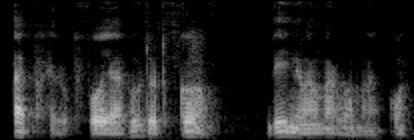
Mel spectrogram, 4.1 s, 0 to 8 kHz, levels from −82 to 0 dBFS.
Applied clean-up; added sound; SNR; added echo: neural mask model DeepFilterNet 3.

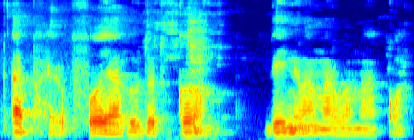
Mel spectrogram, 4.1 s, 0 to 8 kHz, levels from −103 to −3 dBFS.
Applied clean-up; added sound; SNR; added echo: classical method WPE with log-MMSE.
